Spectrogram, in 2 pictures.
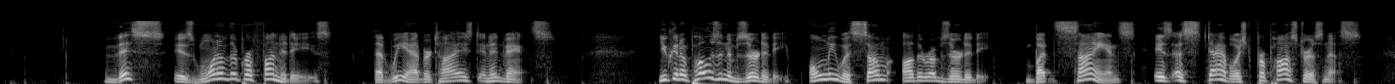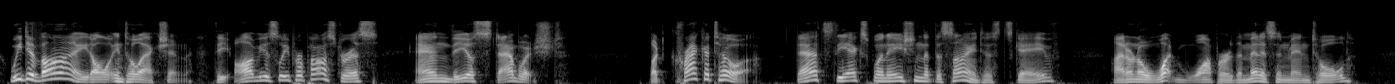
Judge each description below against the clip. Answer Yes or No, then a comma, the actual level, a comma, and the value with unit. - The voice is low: No, medium, 150 Hz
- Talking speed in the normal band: No, slow, 115 wpm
